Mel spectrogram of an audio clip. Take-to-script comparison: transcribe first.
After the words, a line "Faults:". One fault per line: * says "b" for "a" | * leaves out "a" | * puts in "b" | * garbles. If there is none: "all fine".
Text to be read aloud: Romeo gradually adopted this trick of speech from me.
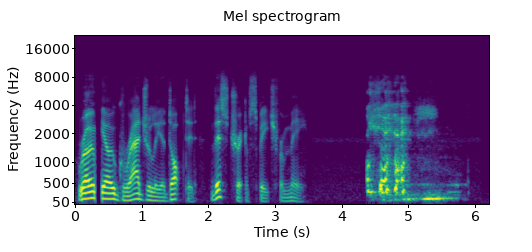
Romeo gradually adopted this trick of speech from me.
Faults:
all fine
